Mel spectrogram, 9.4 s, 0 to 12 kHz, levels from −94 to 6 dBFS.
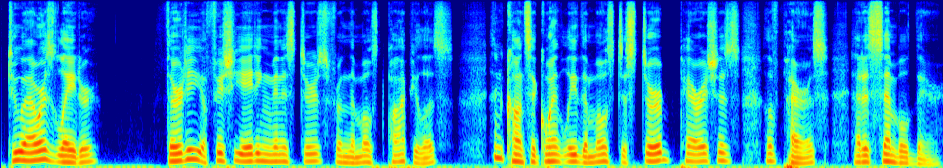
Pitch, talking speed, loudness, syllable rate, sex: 135 Hz, 135 wpm, -18 LUFS, 5.3 syllables/s, male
